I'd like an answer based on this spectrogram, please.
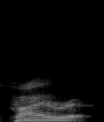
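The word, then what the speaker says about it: Pyrate: pirate pie pirate queen does anybody even know how to how to pronounce this decor right away pie rat or pirate or puree it's p-y-r-a-t-e pyramid it's being funny it's pirate it's i don't know why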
